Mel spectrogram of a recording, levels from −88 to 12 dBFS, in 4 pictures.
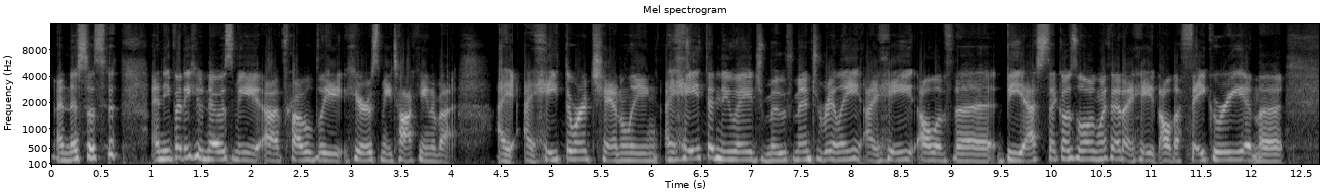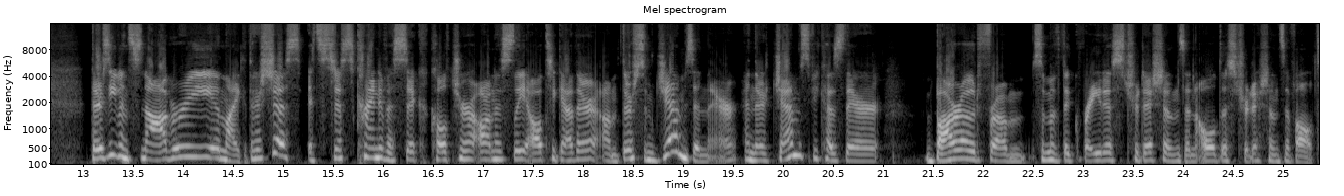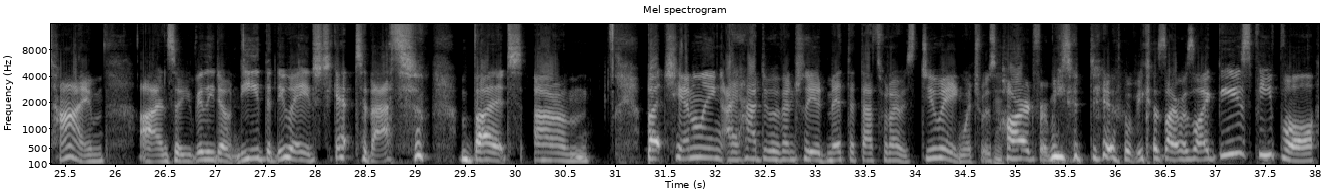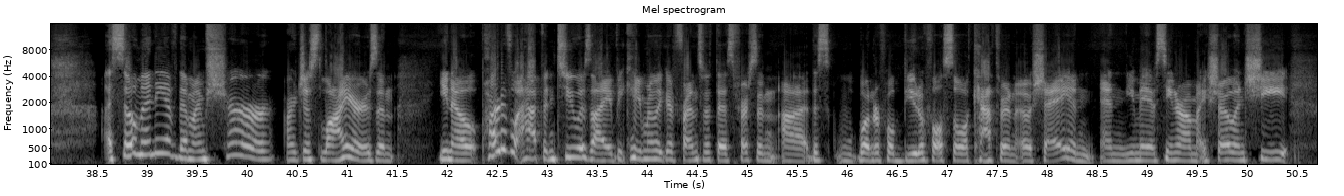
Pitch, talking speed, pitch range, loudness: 205 Hz, 200 wpm, 185-230 Hz, -24 LUFS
